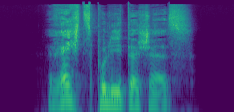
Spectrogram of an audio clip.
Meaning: strong/mixed nominative/accusative neuter singular of rechtspolitisch
- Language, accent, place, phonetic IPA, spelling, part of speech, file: German, Germany, Berlin, [ˈʁɛçt͡spoˌliːtɪʃəs], rechtspolitisches, adjective, De-rechtspolitisches.ogg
